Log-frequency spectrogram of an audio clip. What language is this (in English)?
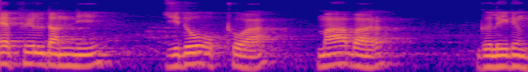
Bodo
